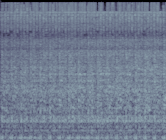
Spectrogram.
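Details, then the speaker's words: Engine idling with a misfire and a fuel smell; an uneven, stumbling beat under a steady rumble as one cylinder drops out. A thermal imager shows a hot spot on cylinder one, so the number one coil pack is suspected failed. "we have a hot spot on number one so I'm going to say number one foil pack is gone"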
